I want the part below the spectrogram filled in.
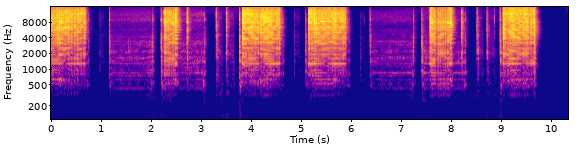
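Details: Amstrad DMP3000 dot matrix printer self-test: raspy buzzing bursts as pins fire across each line, pauses for line feed and carriage return; pins earlier seemed silent, now printing normally.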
